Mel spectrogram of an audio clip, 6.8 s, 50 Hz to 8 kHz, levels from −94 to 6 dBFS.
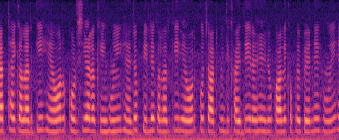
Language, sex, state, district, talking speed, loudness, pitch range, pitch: Hindi, female, Haryana, Rohtak, 240 wpm, -20 LUFS, 235-255 Hz, 245 Hz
